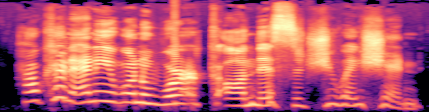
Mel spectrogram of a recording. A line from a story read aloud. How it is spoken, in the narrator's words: screams Eddie's panicky internal monologue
